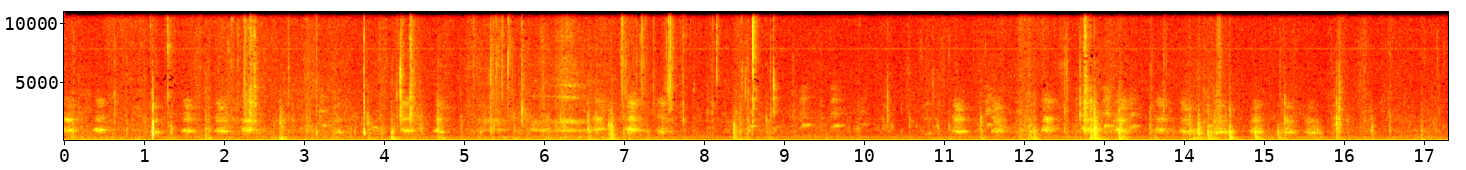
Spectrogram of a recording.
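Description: Scottish Terrier puppies at play: short high squeaks and whines among many small taps and scuffles of paws and toys on a blanket, over a steady low hum.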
